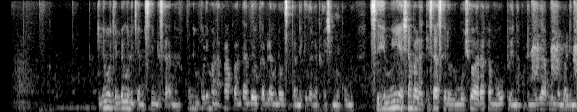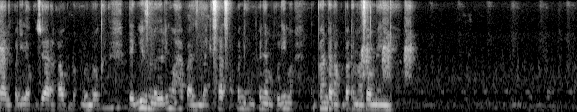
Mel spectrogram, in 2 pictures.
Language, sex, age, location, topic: Swahili, male, 18-24, Dar es Salaam, agriculture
